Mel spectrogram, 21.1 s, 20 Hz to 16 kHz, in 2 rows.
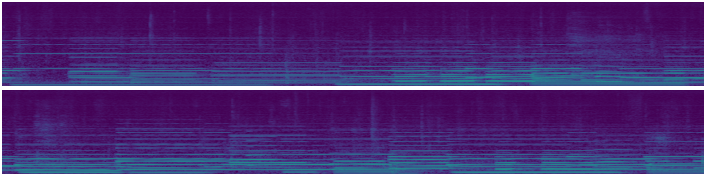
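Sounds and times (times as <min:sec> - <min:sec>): organ playing slow chords: 0:00.0 - 0:21.0.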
